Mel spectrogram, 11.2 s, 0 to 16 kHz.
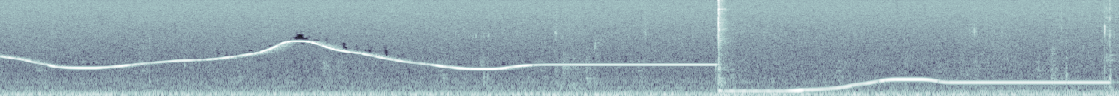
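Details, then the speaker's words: Zenith 707 vintage radio, unpowered with the field coil not energized and magnets on the electrodynamic speaker, while a modulated audio signal is injected across the output transformer primary. A clean sweeping tone with no buzz or rattle shows the speaker and output transformer are healthy. "again that would indicate that the loudspeaker itself is in good health that being the output transformer back over to the voice coil itself"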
